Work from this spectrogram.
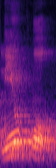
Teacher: bunyi ta ini naik ke langit-langit mulut sehingga bunyi yang keluar atau suara yang keluar ini tebal. Liyuqu bukan liyut. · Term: qalqalah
